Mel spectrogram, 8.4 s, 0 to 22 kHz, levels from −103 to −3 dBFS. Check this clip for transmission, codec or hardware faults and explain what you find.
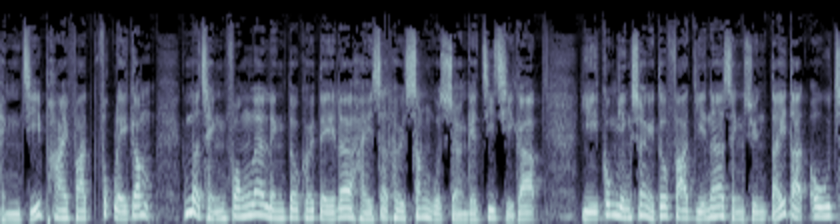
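Two dropouts, both blocks of digital silence. At 3.83 s and 7.42 s the audio path put zeros in place of real samples, for 13 ms and 4 ms. The sound cuts out and back with no fade, heard as short ticks.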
